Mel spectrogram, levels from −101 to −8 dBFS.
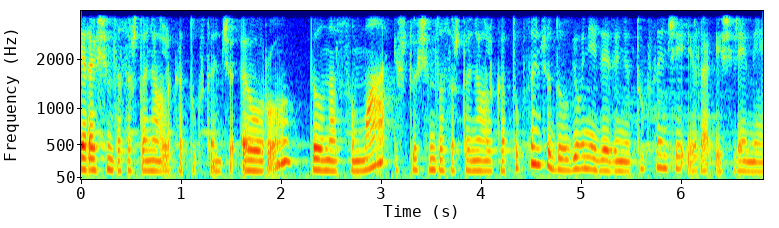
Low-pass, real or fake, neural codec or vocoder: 3.6 kHz; real; none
